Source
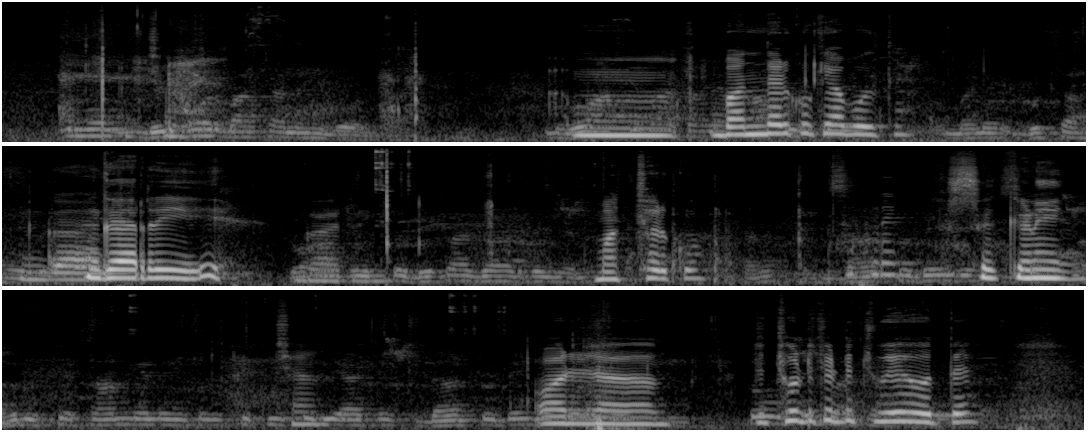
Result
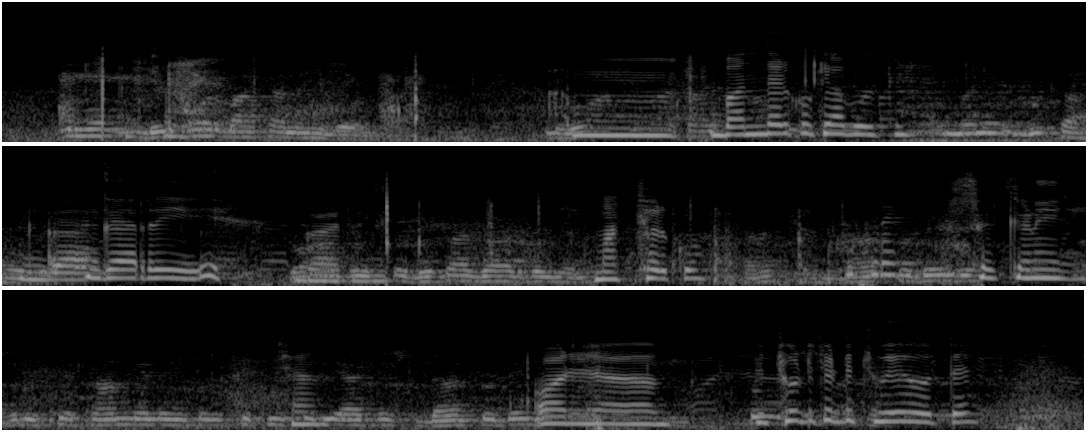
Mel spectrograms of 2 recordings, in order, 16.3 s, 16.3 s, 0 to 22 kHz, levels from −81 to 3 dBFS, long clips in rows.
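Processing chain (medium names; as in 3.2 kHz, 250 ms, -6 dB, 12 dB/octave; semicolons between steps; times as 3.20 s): level-controlled noise filter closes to 1.2 kHz, open at -21 dBFS; 4.11–5.23 s: comb 3.8 ms, depth 97%; compression 16:1, threshold -36 dBFS, peak gain reduction 21 dB; thinning echo 759 ms, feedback 61%, level -20 dB; 7.29–8.55 s: loudspeaker Doppler distortion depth 0.27 ms; trim +2.5 dB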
